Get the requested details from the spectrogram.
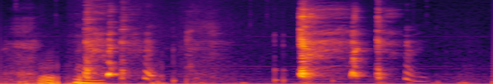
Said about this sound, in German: Dieser Husten im Hintergrund ist ansteckend. Ja, merke ich auch. merke ich auch, dass ich einen Kratzen im Hals habe.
